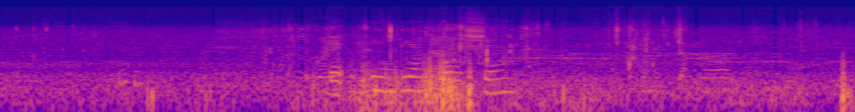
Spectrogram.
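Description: A person's voice for about two seconds near the middle, the loudest sound here, over a steady background hiss of wind.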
